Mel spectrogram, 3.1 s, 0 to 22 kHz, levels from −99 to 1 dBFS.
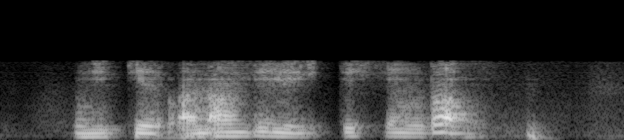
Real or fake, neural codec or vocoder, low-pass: fake; codec, 44.1 kHz, 0.9 kbps, DAC; 3.6 kHz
